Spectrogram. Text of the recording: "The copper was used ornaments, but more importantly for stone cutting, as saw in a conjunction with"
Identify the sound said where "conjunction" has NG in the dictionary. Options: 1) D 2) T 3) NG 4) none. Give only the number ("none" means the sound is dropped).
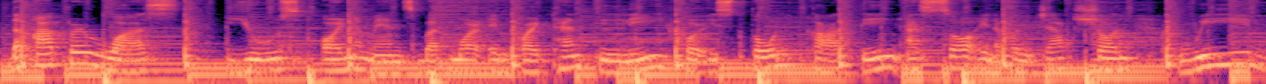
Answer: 4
